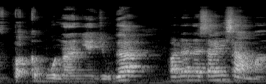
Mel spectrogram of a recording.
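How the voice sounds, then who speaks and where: Over noticeable background noise and audible room echo, a man talks at a fairly slow pace with lively intonation. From Indonesia, Garut (West Java). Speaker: coffee roaster and coffee shop owner. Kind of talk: casual interview. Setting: inside a coffee roastery.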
